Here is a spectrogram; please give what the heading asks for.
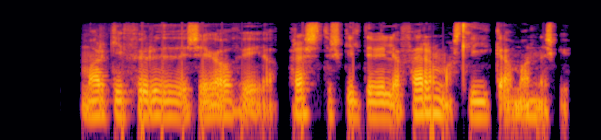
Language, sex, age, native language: Icelandic, male, 20-29, Icelandic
